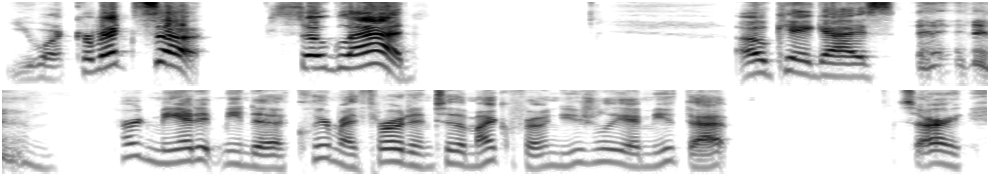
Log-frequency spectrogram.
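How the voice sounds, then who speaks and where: A woman's voice: mid-range voice, expressive, unhurried, creaky, pauses often, no echo, studio quality. A woman hosting an entertainment livestream, talking casually and playfully as she reads and answers chat comments. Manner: playful, chatty, irreverent, with pet names and slang. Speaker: host of an entertainment news livestream.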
